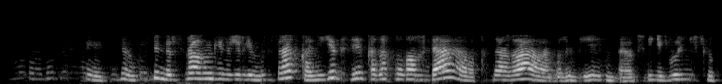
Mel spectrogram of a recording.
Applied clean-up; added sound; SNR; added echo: neural mask model DeepFilterNet 3.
